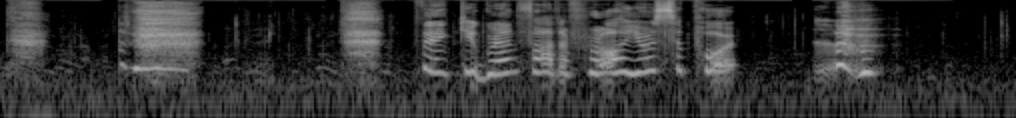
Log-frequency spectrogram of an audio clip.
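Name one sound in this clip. A young woman sobs and speaks tearfully.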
